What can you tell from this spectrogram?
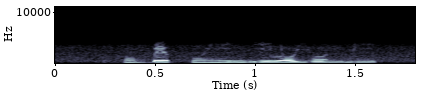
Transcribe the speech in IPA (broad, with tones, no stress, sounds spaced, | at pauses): h ũ˨ ɓ ɛ˦˨ kʷ ĩ˨ j ĩ˦ ɡ͡b ĩ˦ l o˨ j oː˨ n d ĩ˨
